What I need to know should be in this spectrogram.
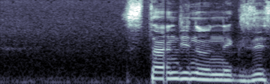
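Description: An elderly woman speaks through a microphone and loudspeakers in a large room.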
